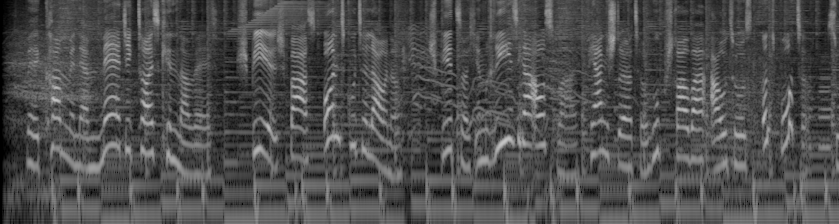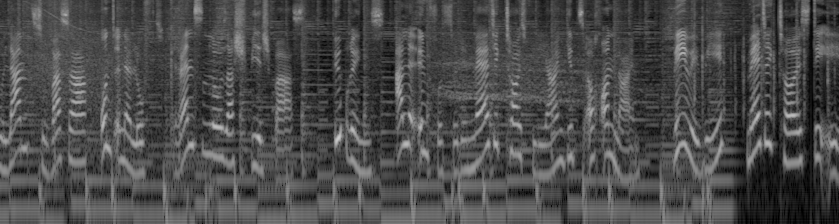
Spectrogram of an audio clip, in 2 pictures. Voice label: Werbung Spielzeug

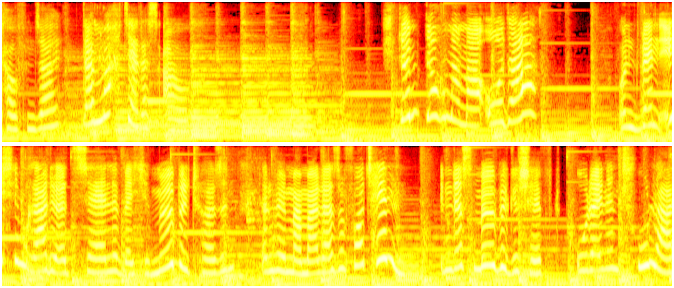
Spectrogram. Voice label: Werbung fuer Kinderstimmen

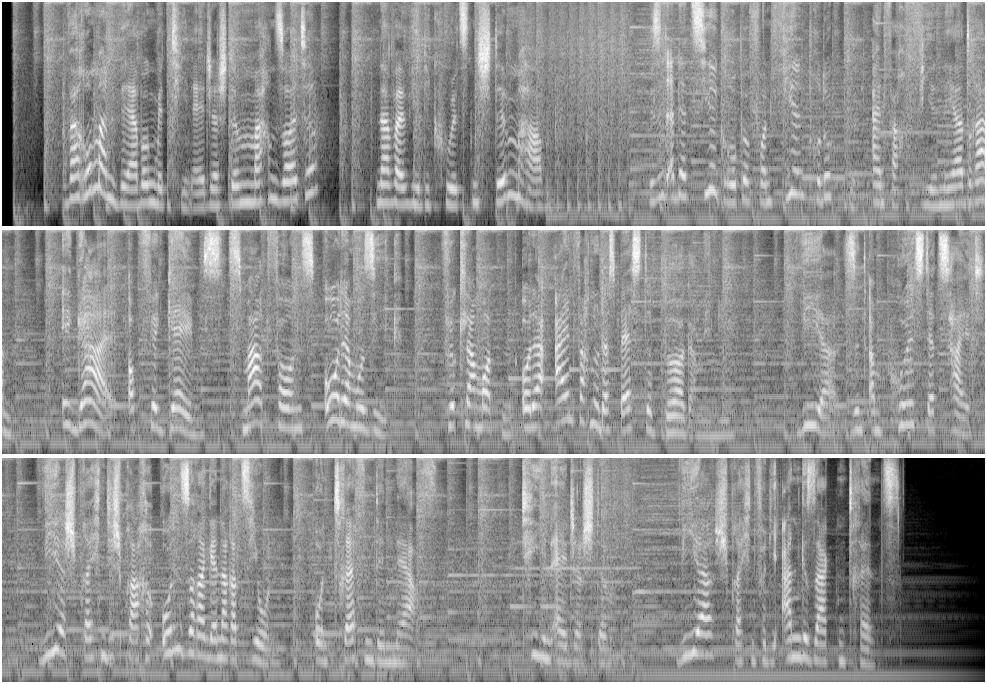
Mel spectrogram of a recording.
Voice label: Werbung

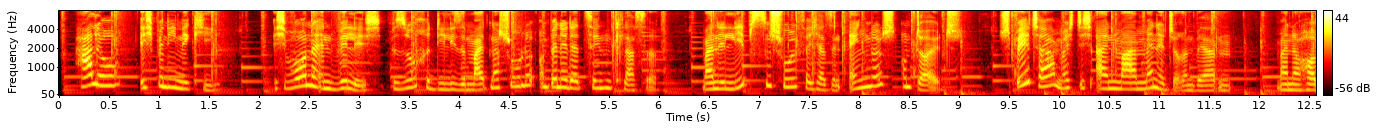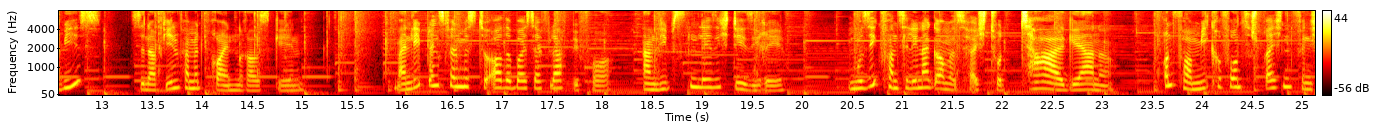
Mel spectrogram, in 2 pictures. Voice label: Selbstvorstellung DE

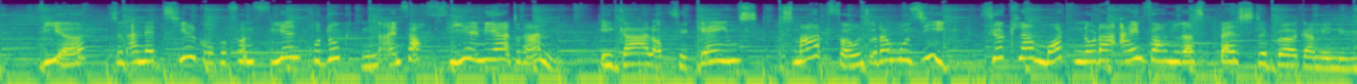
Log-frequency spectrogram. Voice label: Werbung

